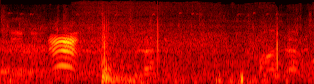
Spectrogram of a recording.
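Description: Polo play on a grass field: scattered knocks and thuds from galloping ponies' hooves and mallets, with one short high call that rises and falls about half a second in.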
